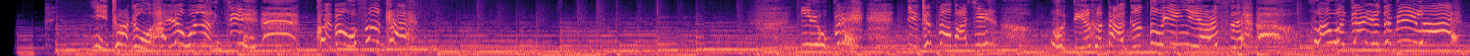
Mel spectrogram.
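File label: young woman, female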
